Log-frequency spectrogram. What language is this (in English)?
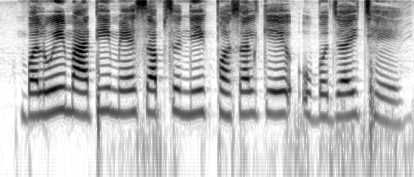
Maithili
